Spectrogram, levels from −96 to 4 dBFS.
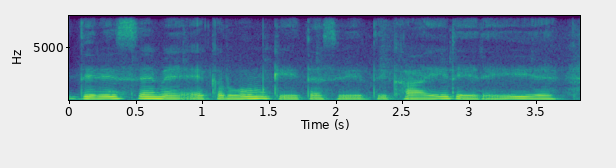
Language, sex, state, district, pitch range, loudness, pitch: Hindi, female, Jharkhand, Ranchi, 160-175 Hz, -15 LUFS, 165 Hz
